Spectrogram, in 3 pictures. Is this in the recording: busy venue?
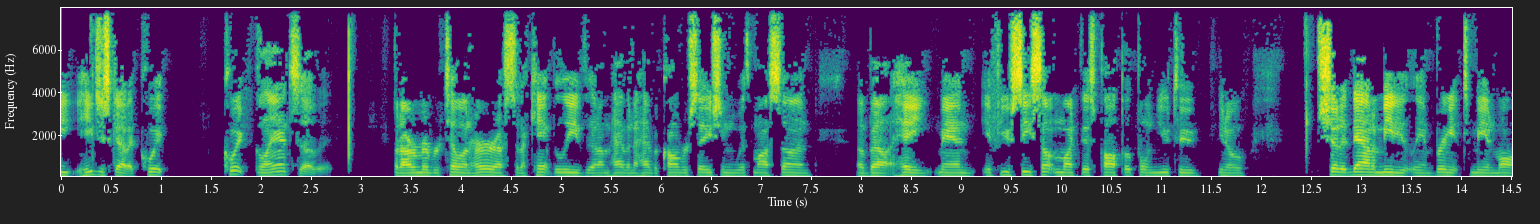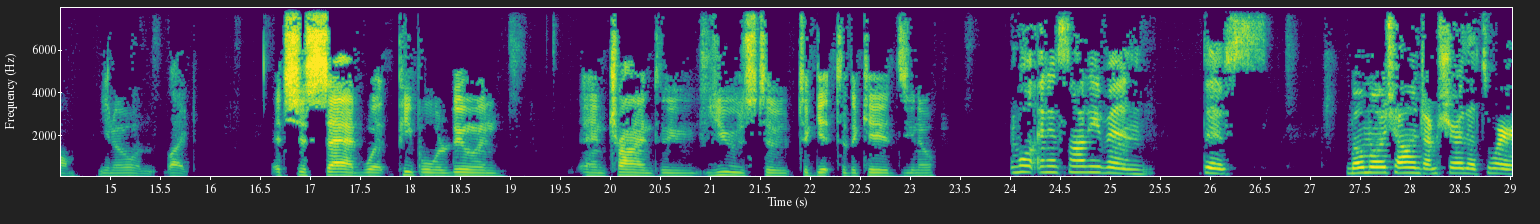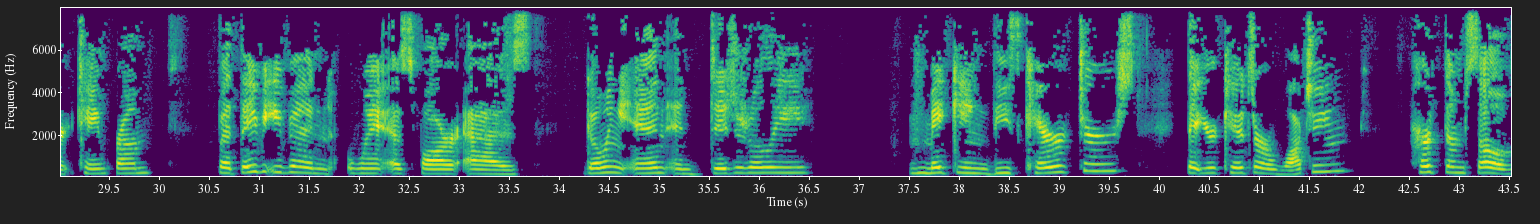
no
